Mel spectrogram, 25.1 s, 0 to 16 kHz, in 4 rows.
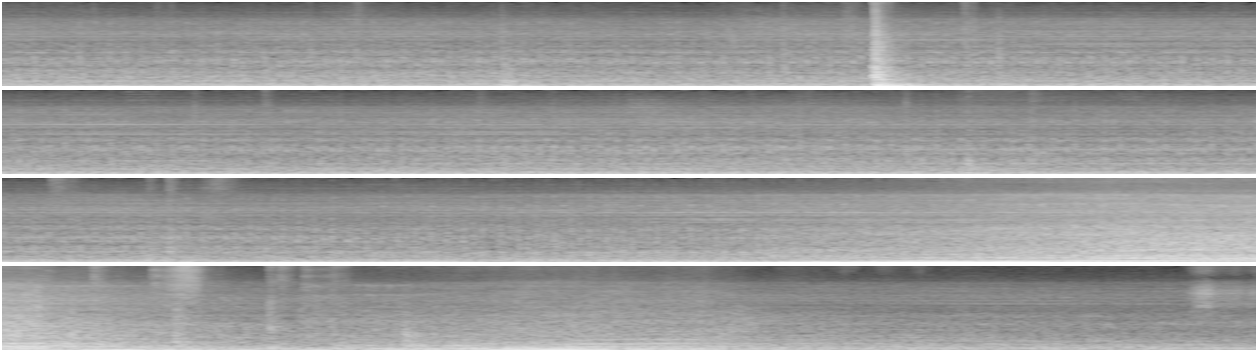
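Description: Diesel engine of a Hino 500 truck idling, with one sharp slam about four seconds in as the cab door shuts. The truck then drives off, its engine growing louder past the middle and again near the end before it fades.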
